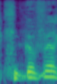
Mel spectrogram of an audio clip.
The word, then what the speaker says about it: Goffer: Après, je l'ai appelé Goffner et Goffer. Non, c'est Golfer, c'est ça? – Goffer qui signe le featuring du morceau que nous venons d'entendre il y a quelques instants.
